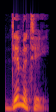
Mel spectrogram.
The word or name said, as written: dimity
